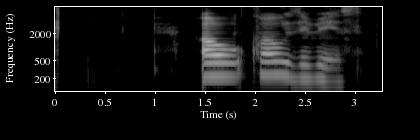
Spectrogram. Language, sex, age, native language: Icelandic, male, 8, Icelandic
